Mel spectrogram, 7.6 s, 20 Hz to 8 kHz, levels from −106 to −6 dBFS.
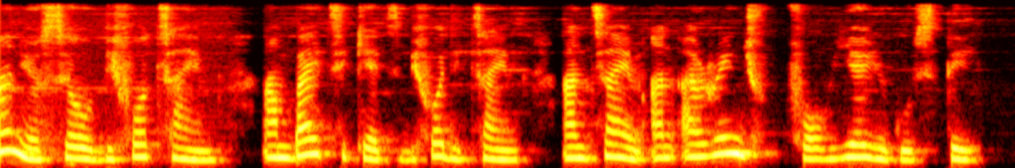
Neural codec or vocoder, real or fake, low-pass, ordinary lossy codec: none; real; 7.2 kHz; none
